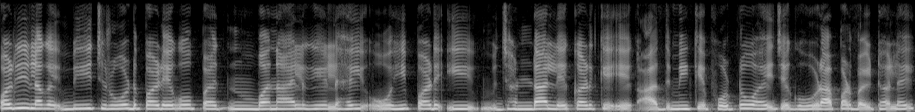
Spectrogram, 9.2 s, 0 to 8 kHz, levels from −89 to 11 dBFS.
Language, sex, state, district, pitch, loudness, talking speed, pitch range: Bajjika, female, Bihar, Vaishali, 255 Hz, -13 LUFS, 190 wpm, 245-265 Hz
